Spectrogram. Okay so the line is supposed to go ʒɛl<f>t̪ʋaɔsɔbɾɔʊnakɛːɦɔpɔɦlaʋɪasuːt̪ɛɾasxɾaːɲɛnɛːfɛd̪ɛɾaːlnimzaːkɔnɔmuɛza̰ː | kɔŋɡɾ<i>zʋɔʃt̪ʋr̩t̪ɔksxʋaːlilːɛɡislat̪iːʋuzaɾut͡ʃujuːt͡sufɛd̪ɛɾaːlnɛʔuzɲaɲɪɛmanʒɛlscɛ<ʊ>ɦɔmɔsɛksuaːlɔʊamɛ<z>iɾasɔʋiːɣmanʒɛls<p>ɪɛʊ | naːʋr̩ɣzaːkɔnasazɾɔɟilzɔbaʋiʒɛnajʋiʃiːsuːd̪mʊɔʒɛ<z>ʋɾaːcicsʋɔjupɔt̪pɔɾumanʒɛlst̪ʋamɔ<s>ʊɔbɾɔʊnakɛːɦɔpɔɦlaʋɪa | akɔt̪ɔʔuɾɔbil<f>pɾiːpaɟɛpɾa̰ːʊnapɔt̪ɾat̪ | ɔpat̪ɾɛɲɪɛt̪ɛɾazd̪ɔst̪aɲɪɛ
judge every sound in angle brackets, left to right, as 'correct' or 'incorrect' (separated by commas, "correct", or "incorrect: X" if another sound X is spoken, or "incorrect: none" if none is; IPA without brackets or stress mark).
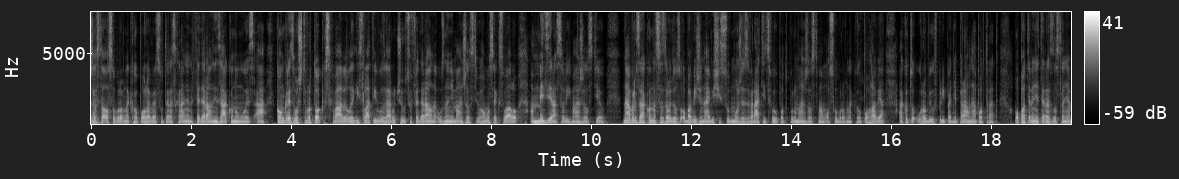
incorrect: s, incorrect: ɛ, correct, incorrect: d͡z, incorrect: c, correct, correct, correct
